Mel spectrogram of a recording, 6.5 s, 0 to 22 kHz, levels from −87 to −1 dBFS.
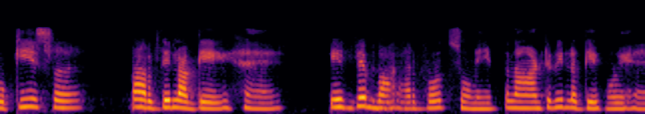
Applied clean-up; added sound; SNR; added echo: neural mask model DeepFilterNet 3.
